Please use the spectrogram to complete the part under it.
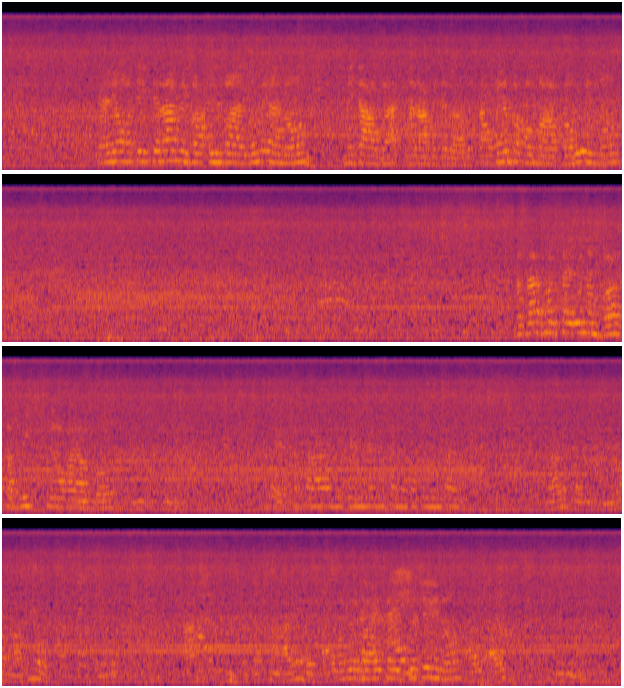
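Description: A teenage boy talks casually nearby.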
